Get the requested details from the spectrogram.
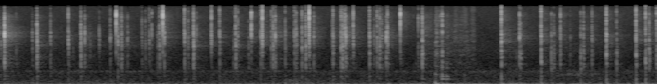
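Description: A round clear bottle with a white cap, likely plastic and partly filled with orange liquid, is held and tilted while long acrylic nails tap and scratch it. A quick, uneven run of sharp, bright clicks with almost no low end dies away instantly, with faint scratchy rustling between taps.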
